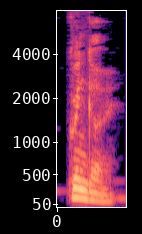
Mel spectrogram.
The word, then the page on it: gringo: Australian English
